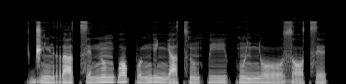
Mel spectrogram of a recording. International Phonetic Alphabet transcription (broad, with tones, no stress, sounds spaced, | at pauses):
d͡ʒ ĩ˨ r a˨ t͡s ɪ˨ n ũ˦ ɡ͡b ɔ˦ p ʊ˨ ŋ i˦ ɲ a˨ t͡s ũ˨ k͡p iː˦ kʷ ĩ˦ ɲ oː˦˨ z ɔ˨ t͡s ɪ˦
